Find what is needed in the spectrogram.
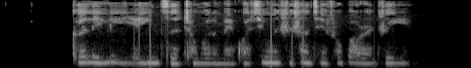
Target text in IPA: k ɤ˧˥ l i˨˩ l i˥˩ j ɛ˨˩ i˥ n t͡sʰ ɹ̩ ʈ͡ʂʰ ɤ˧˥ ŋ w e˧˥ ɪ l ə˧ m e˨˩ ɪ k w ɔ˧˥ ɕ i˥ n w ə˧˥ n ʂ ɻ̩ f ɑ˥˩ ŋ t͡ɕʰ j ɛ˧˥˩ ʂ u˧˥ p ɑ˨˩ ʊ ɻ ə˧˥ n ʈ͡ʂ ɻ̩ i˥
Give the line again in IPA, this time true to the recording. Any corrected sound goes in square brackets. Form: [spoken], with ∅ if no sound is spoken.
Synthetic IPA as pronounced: k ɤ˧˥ l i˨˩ l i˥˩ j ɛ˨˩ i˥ n t͡sʰ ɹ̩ ʈ͡ʂʰ ɤ˧˥ ŋ w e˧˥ ɪ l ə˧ m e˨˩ ɪ k w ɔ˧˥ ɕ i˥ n w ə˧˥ n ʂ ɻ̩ [ʂ] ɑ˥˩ ŋ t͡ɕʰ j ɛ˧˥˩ ʂ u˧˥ p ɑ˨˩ ʊ ɻ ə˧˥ n ʈ͡ʂ ɻ̩ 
